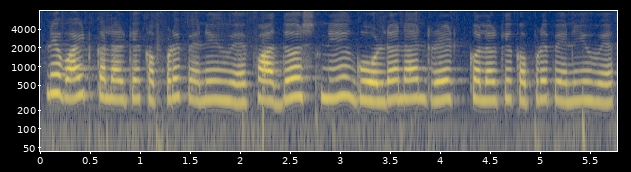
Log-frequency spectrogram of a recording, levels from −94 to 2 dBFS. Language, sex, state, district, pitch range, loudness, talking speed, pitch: Hindi, female, Haryana, Jhajjar, 290-315 Hz, -16 LUFS, 195 wpm, 300 Hz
